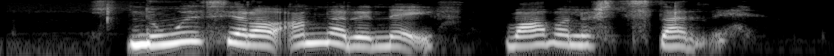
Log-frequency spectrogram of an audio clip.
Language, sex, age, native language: Icelandic, female, 13, Icelandic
